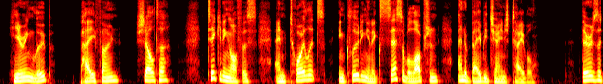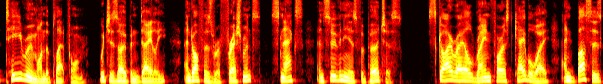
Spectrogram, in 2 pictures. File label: Station map audio description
